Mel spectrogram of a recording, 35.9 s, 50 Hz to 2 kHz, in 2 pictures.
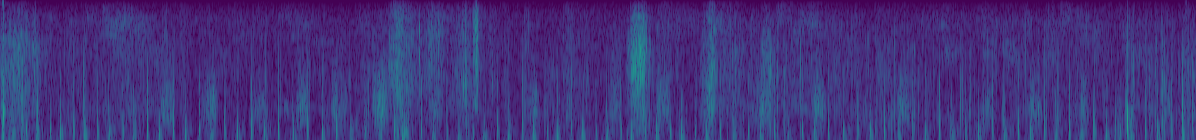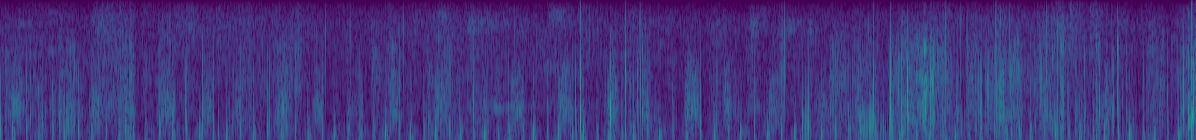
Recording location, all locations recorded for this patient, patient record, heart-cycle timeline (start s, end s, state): mitral valve (MV)
aortic valve (AV)+mitral valve (MV)
#Age: Infant
#Sex: Male
#Height: 59.0 cm
#Weight: 7.1 kg
#Pregnancy status: False
#Murmur: Absent
#Murmur locations: nan
#Most audible location: nan
#Systolic murmur timing: nan
#Systolic murmur shape: nan
#Systolic murmur grading: nan
#Systolic murmur pitch: nan
#Systolic murmur quality: nan
#Diastolic murmur timing: nan
#Diastolic murmur shape: nan
#Diastolic murmur grading: nan
#Diastolic murmur pitch: nan
#Diastolic murmur quality: nan
#Outcome: Abnormal
#Campaign: 2014 screening campaign
0.00	9.84	unannotated
9.84	9.94	S1
9.94	10.04	systole
10.04	10.10	S2
10.10	10.20	diastole
10.20	10.30	S1
10.30	10.42	systole
10.42	10.46	S2
10.46	10.60	diastole
10.60	10.70	S1
10.70	10.80	systole
10.80	10.86	S2
10.86	11.00	diastole
11.00	11.10	S1
11.10	11.20	systole
11.20	11.26	S2
11.26	11.40	diastole
11.40	11.50	S1
11.50	11.60	systole
11.60	11.68	S2
11.68	11.82	diastole
11.82	11.90	S1
11.90	12.02	systole
12.02	12.08	S2
12.08	12.20	diastole
12.20	12.30	S1
12.30	12.42	systole
12.42	12.50	S2
12.50	12.64	diastole
12.64	12.74	S1
12.74	12.84	systole
12.84	12.92	S2
12.92	13.04	diastole
13.04	13.14	S1
13.14	13.26	systole
13.26	13.32	S2
13.32	13.46	diastole
13.46	13.56	S1
13.56	13.68	systole
13.68	13.76	S2
13.76	13.88	diastole
13.88	13.96	S1
13.96	14.08	systole
14.08	14.14	S2
14.14	14.26	diastole
14.26	14.36	S1
14.36	14.46	systole
14.46	14.54	S2
14.54	14.66	diastole
14.66	14.76	S1
14.76	14.88	systole
14.88	14.92	S2
14.92	15.04	diastole
15.04	15.14	S1
15.14	15.26	systole
15.26	15.32	S2
15.32	15.44	diastole
15.44	15.54	S1
15.54	15.66	systole
15.66	15.72	S2
15.72	15.82	diastole
15.82	15.92	S1
15.92	16.02	systole
16.02	16.08	S2
16.08	16.20	diastole
16.20	16.30	S1
16.30	16.40	systole
16.40	16.48	S2
16.48	16.58	diastole
16.58	35.89	unannotated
